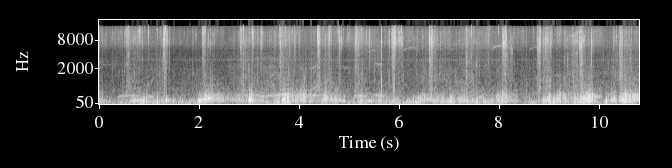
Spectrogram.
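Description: Footsteps crunching on beach pebbles at a walking pace, each step a sharp crunch, with wind rumbling on the microphone.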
